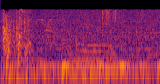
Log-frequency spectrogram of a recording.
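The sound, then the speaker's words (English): A Ford pickup truck's engine rumbles steadily as it pulls in front of a bunkhouse, its low drone shifting slightly in pitch, with a brief muffled clunk near the start like a door shutting. “Now a Ford pickup pulls in front of the bunkhouse.”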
